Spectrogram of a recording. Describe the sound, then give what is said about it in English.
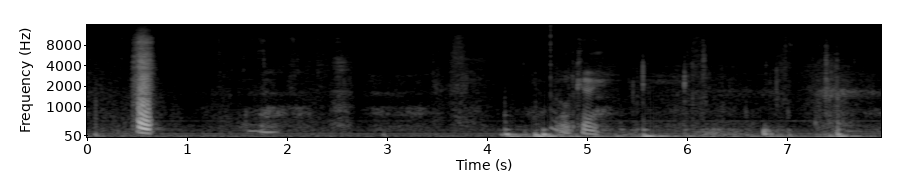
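A person blows their nose once in a short, sharp, loud burst, followed by quieter muffled snuffling and rustling noises. “Just blow my nose, excuse me.”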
